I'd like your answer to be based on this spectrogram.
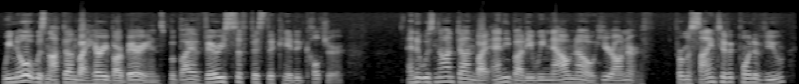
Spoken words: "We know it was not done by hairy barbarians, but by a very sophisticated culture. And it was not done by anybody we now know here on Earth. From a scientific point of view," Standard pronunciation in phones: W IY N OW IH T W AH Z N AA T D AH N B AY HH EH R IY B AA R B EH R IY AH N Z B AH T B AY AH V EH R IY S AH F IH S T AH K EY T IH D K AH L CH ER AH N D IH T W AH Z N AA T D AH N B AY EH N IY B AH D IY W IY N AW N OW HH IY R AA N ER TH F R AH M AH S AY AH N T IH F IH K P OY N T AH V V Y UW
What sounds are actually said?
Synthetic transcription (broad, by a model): W IY N OW IH T W AH Z N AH T D AH N B AY HH EH R IY B AA R B EH R IY AH N Z B AH T B AY AH V EH R IY S AH F IH S T AH K EY T IH D K AH L CH ER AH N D IH T W AH Z N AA T D AH N B AY EH N IY B AH D IY W IY N AW N OW HH IY R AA N ER TH F R AH M AH S AY AH N T IH F IH K P OY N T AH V V Y UW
